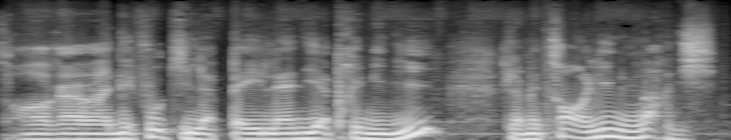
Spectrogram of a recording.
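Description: A man's voice: lowish voice, a little fast, a little mellow. A man in a casual live stream, rambling and joking about phones and his plans, swearing now and then while he handles the devices. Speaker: tech streamer.

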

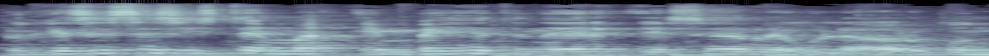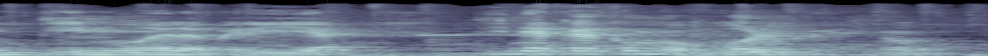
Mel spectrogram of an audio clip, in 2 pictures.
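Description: Young man, guitar teacher, casual lesson, high voice, echoey room. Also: fairly quick, distant mic. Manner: relaxed, explains step by step, addresses viewer directly. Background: faint guitar playing.

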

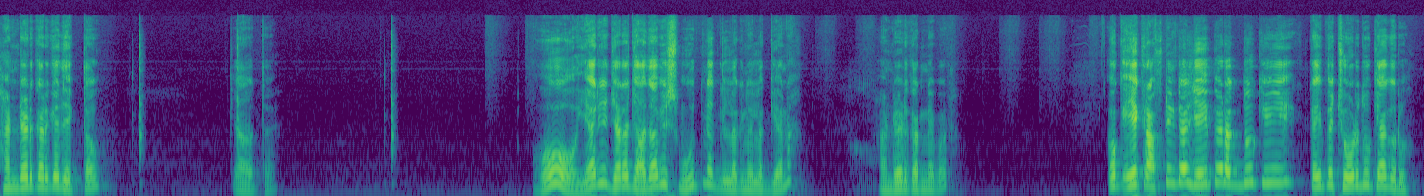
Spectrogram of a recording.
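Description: A young man streams a game casually, his high voice lively and a little mellow at a moderate pace with long pauses. He thinks aloud and answers viewer comments, slipping in English phrases as he chats through the gameplay.

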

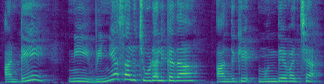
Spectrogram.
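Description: A brooding young man who teases his sweetheart calmly and dryly, as a woman narrator reads him. The voice stays high, since the reader barely shifts it. It is storybook dialogue, unhurried and low-key. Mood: teasing. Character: calm teasing young man, brooding lover.

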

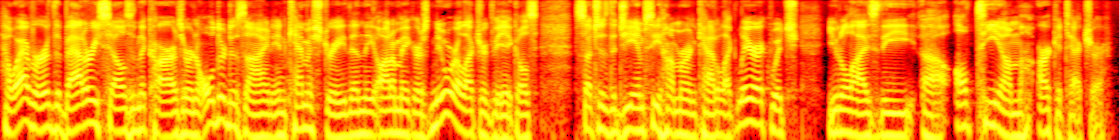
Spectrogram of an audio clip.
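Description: A man's voice: medium pitch, fairly quick, darkish tone, dry recording, clean studio sound. A middle-aged man co-hosting a tech podcast, chatting casually in a rambling, self-correcting way. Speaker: podcast co-host.

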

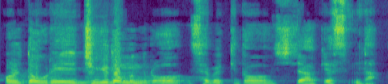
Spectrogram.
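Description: A man pastor leading an early-morning prayer sermon, slow and halting with many fillers. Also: mid-range voice, animated, warm tone, husky, long reverb tail.

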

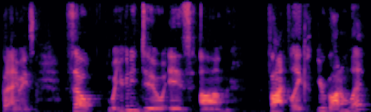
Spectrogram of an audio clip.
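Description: A young woman with a fairly low voice for a woman gives a casual beatbox tutorial to a webcam from her large living room at home. She speaks unhurriedly with a slightly bright tone, full of fillers and restarts.

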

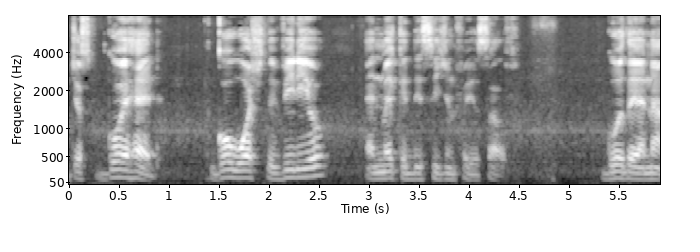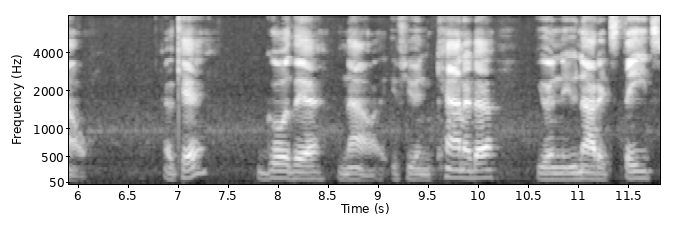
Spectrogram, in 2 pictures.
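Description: A man in his forties from the Democratic Republic of Congo, standing in his own shop and pitching an online training straight to the camera, repeating himself and tagging lines with "okay?". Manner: repetitive, urging, with frequent "okay?" tag questions. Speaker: business owner promoting online training. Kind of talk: direct-to-camera sales pitch. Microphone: camera at medium distance, standing.

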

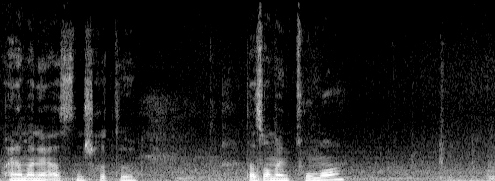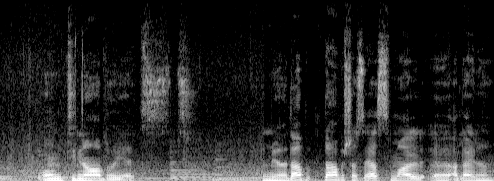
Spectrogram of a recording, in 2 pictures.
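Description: A woman in her twenties from Germany, telling her own story in a candid, casual documentary interview, recorded outdoors in a garden with a lapel mic. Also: low voice. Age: 20s. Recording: music bed behind the voice.

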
